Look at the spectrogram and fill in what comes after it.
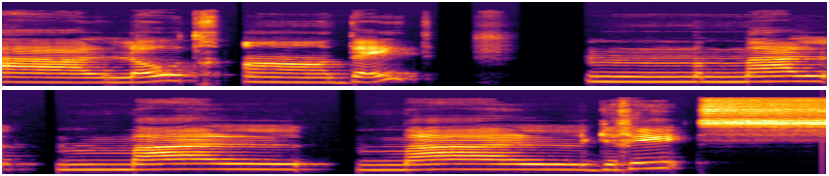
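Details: Stuttering in an adult man in his thirties who stutters.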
